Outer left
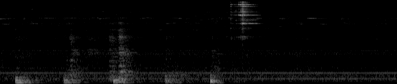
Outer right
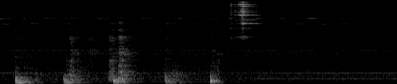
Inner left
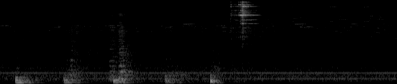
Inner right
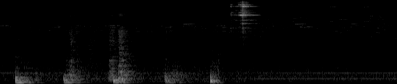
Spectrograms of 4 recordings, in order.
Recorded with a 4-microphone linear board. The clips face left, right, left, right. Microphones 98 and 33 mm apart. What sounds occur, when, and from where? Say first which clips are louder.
0.1 s footsteps: outer right 2 dB, inner right 2 dB; 45° right (ahead or behind), 0.9 m; by 2.2 s 30° right (ahead or behind), 1.1 m
2.3 s keys jangling: outer left 5 dB, inner left 2 dB; 65° left (ahead or behind), 1.2 m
